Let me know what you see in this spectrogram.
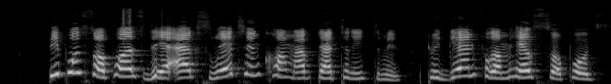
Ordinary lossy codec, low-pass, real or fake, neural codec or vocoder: AAC, 64 kbps; 14.4 kHz; real; none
